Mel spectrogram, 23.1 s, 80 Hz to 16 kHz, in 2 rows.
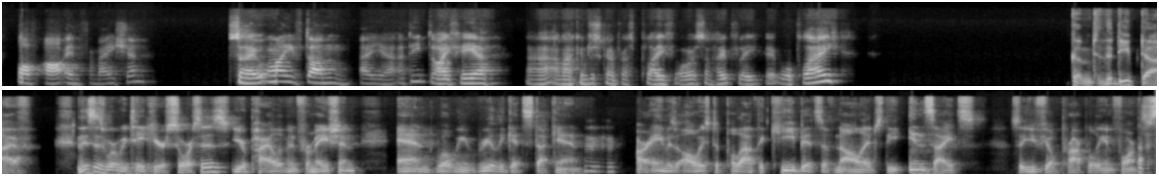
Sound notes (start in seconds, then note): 8.8 AI voice talking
